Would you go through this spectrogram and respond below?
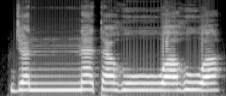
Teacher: آخری میں ہاں پہ الٹا پیش ہے. یہاں حکم ہے مد صلہ صغرا، ہم اپنی آواز 2 مد کے برابر لمبی کریں گے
